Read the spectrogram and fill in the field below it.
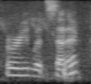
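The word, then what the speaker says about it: Uri L'Tzedek: It is Hebrew, so we don't hold you accountable for that. It's pronounced Uri Litzedek.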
